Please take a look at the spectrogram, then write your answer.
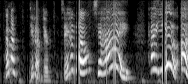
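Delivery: very high, loud cooing pet voice. Real, not acted. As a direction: coo at a tiny puppy. Talking to her little dogs.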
